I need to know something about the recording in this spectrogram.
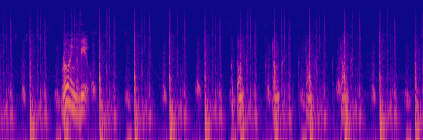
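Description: A stone axe chops repeatedly into a tree trunk with dull thuds.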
